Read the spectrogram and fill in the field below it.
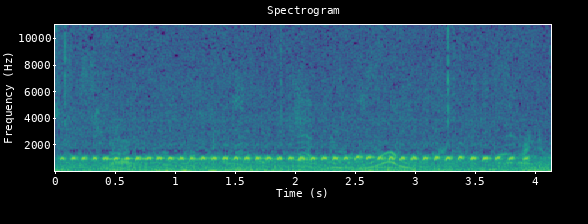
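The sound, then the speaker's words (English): A northern hawk owl gives a long, rapid trill of clipped, evenly spaced notes, steady and fairly loud for about four seconds, with a faint rising-falling call briefly underneath. “And so the hawk owl is actually very comfortable being out during the daytime.”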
